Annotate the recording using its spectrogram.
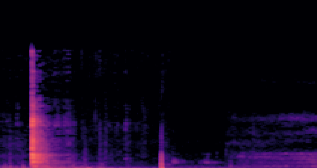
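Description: A sharp knock about a fifth of a second in, then a single small click about a second later, with faint handling noise around them.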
